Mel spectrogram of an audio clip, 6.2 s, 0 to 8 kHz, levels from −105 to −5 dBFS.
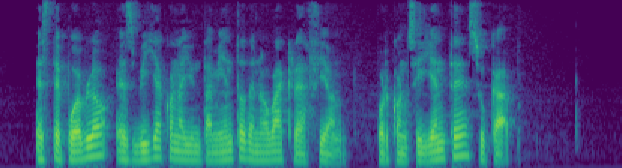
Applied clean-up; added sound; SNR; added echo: none; none; none; none.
